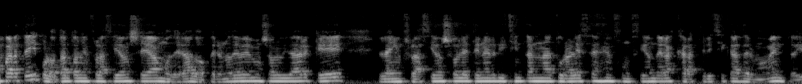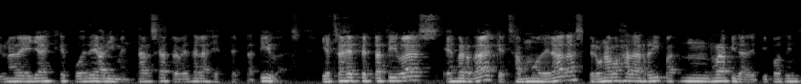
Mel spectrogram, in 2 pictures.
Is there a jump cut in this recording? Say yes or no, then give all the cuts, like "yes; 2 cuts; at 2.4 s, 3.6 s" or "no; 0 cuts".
yes; 3 cuts; at 11.1 s, 12.5 s, 13.8 s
